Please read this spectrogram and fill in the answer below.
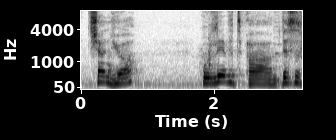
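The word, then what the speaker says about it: Zheng He: Admiral named chenu now they spell it with a zed or Z but the pronunciation chenu who lived um this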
